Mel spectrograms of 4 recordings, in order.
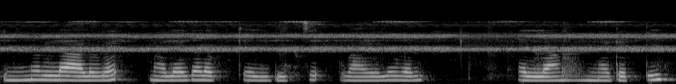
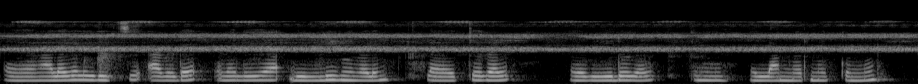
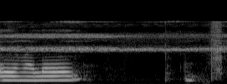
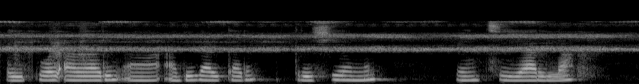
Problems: low volume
